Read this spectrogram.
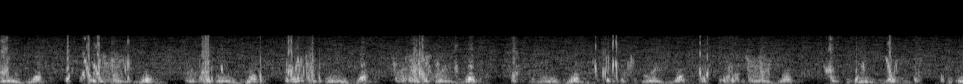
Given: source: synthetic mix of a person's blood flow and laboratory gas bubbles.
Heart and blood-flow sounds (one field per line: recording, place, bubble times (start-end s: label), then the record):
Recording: Doppler ultrasound of blood flow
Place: precordium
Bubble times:
0.00-0.19 s: bubbles
0.64-0.73 s: bubbles
0.79-1.33 s: bubbles
1.85-2.37 s: bubbles
2.58-2.65 s: bubbles
2.84-3.23 s: bubbles
3.92-4.49 s: bubbles
4.54-4.59 s: bubbles
5.11-5.20 s: bubbles
5.92-6.37 s: bubbles
6.50-6.62 s: bubbles
6.96-7.12 s: bubbles
7.18-7.41 s: bubbles
7.45-7.72 s: bubbles
8.23-8.40 s: bubbles
8.53-8.68 s: bubbles
8.84-8.99 s: bubbles
9.13-9.22 s: bubbles
9.40-9.45 s: bubbles
From the record:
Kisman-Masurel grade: 242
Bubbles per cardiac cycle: several, 3 to 8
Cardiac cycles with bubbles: 100%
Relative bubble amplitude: moderate (0.250 to 0.450)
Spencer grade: 3 (all of the cardiac periods contain showers or single bubble signals, but not dominating or overriding the cardiac motion signals)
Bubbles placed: only in the low amplitude regions of the cardiac cycle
